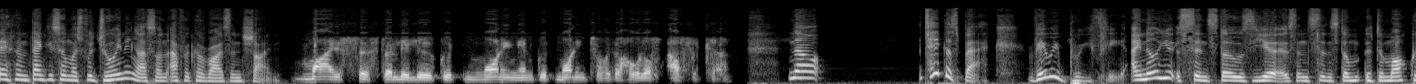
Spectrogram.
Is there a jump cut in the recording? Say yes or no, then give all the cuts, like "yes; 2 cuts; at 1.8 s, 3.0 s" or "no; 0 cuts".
yes; 2 cuts; at 2.9 s, 11.7 s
